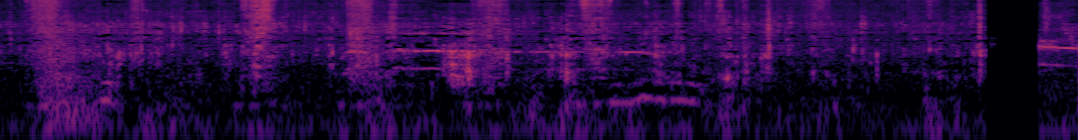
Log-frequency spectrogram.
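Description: A rooster crowing once, faintly, about three seconds in, over soft scratching strokes of a brush on a bull's coat. The sound cuts out briefly near the end.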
